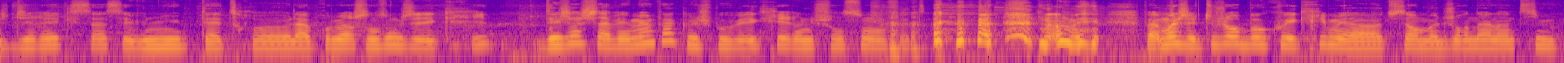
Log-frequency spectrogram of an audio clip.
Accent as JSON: {"language": "French", "region": "Auvergne-Rhône-Alpes", "country": "France", "said": "je viens d'Auvergne"}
